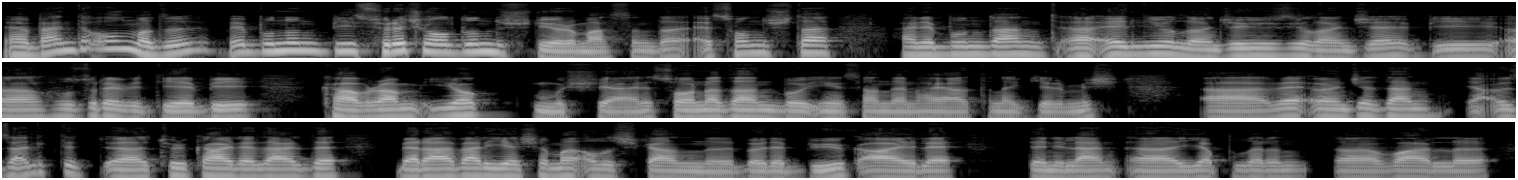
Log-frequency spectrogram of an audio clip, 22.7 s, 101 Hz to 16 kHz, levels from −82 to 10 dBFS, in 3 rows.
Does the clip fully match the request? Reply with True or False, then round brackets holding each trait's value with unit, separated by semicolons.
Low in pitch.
True (115 Hz)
